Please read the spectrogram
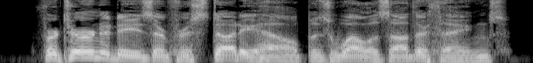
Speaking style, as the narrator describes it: grunted Baumgartner

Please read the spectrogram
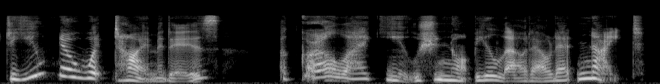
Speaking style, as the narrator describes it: screeched

